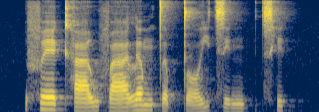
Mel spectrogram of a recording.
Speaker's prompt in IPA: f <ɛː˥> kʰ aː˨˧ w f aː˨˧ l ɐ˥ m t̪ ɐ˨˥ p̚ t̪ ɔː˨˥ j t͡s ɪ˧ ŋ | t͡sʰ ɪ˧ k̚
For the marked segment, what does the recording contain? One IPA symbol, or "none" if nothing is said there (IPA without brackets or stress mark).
ɛː˥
